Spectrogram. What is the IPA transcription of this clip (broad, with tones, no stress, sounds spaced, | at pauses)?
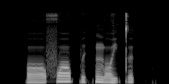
ɔː˨˧ f ɔː˥ p ɪ˨˥ k̚ n̪ ɔː˨ j t̪ ɵ˧ t̚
